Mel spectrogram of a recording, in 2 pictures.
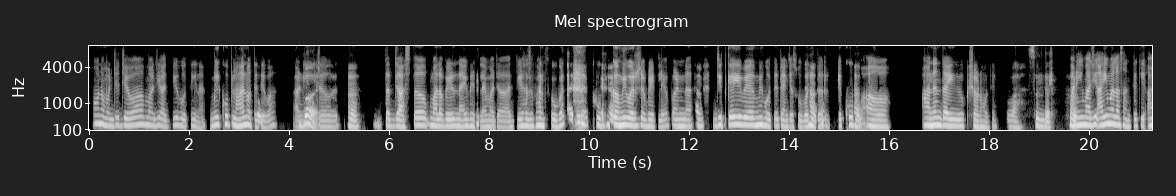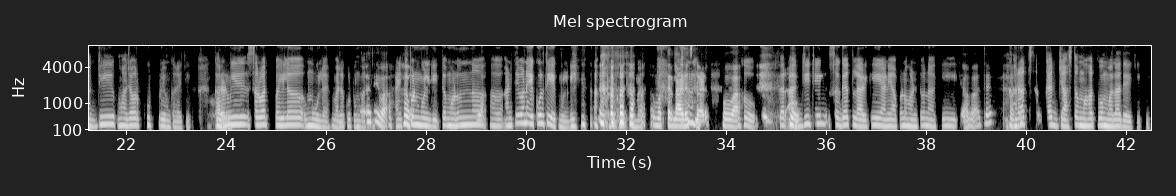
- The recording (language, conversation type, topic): Marathi, podcast, वयोवृद्धांना तुम्ही कसा सन्मान देता, आणि तुमचा अनुभव काय आहे?
- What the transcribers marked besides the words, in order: other background noise; chuckle; laughing while speaking: "आजी-आजोबांसोबत"; laughing while speaking: "हं, हं"; laugh; chuckle; laughing while speaking: "अख्ख्या कुटुंबात. तर"; tapping; in Hindi: "क्या बात है!"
